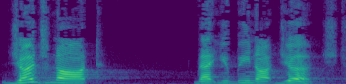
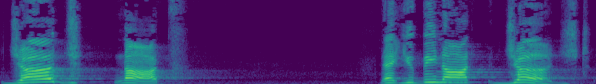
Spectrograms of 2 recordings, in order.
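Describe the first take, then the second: First: The verse is read at a fairly fast pace. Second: The verse is read at a slower pace. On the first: "I read it fairly fast" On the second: "I'm going to read it a little bit slower"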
